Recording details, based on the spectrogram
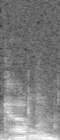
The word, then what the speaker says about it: Catelyn: It's actually spelled Caitlyn, but they pronounce it Catelyn.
